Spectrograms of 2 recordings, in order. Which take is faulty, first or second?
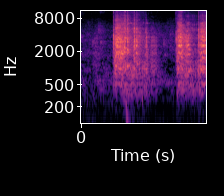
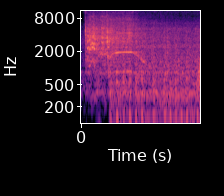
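first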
